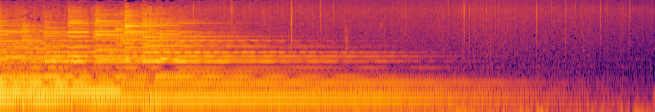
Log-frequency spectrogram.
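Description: An acoustic guitar's closing chord ringing out and slowly dying away to near silence, with a few faint record surface clicks as it fades.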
